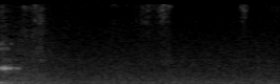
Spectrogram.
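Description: Near silence with the faint rustle of yarn being worked on a crochet hook, just after the end of a spoken word at the very start.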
